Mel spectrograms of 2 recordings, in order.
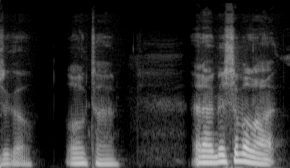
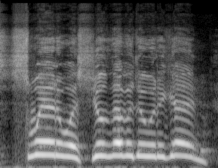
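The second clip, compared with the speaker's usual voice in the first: high, forceful yell; demanding father; 10 semitones higher, 3 dB louder than usual. Retold or imitated. Father demands Timmy swear, high insistent yelling. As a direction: press your son hard for a promise.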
